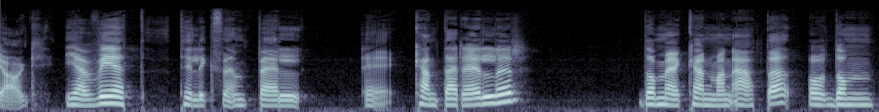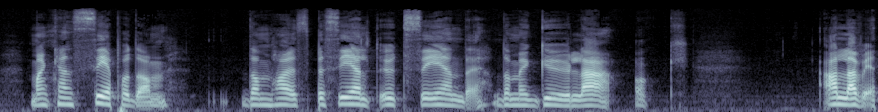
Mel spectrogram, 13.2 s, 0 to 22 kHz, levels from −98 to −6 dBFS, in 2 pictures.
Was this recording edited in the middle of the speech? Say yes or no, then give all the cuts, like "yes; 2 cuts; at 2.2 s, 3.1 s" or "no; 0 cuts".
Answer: no; 0 cuts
